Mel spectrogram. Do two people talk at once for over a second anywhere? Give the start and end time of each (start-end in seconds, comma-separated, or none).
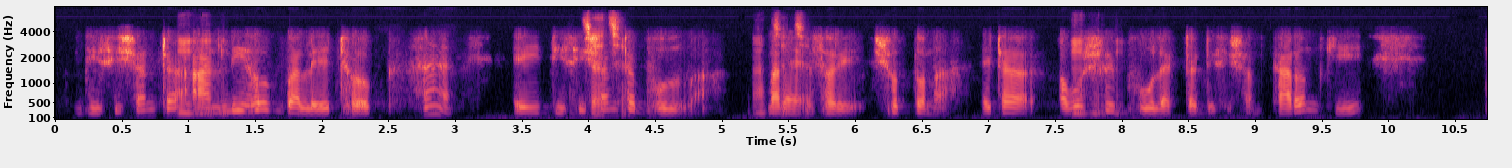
none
